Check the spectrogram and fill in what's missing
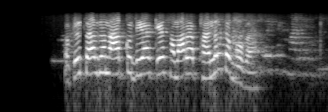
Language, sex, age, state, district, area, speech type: Hindi, female, 60+, Uttar Pradesh, Ayodhya, rural, conversation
